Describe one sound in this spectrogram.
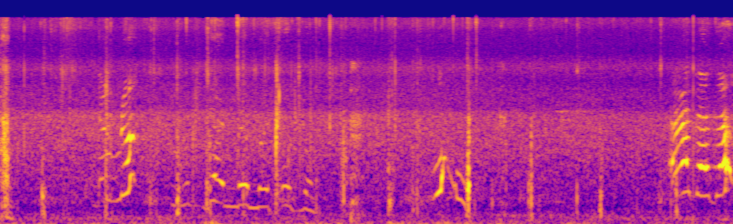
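Footsteps scuff on a paved road.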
